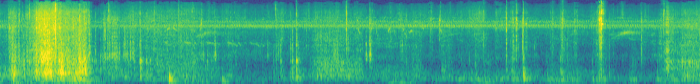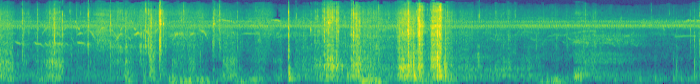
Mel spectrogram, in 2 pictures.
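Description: Metal pliers click and snip.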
